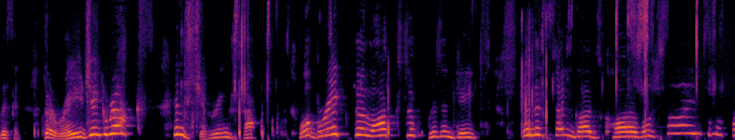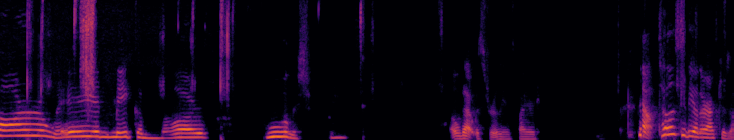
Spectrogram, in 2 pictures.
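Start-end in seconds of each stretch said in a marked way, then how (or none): 0.6-13.4 slow, ranting and raving tyrant style. Showing how to play a tyrant, ranting and raving like Hercules. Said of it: "I would rant and rave really well, like this".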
